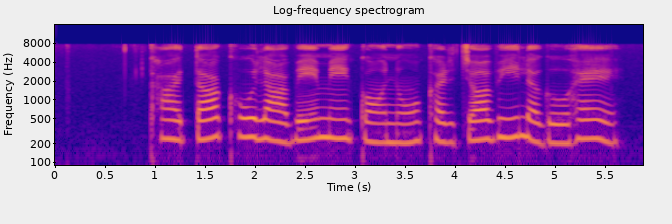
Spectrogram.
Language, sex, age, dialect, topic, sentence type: Magahi, female, 18-24, Southern, banking, question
